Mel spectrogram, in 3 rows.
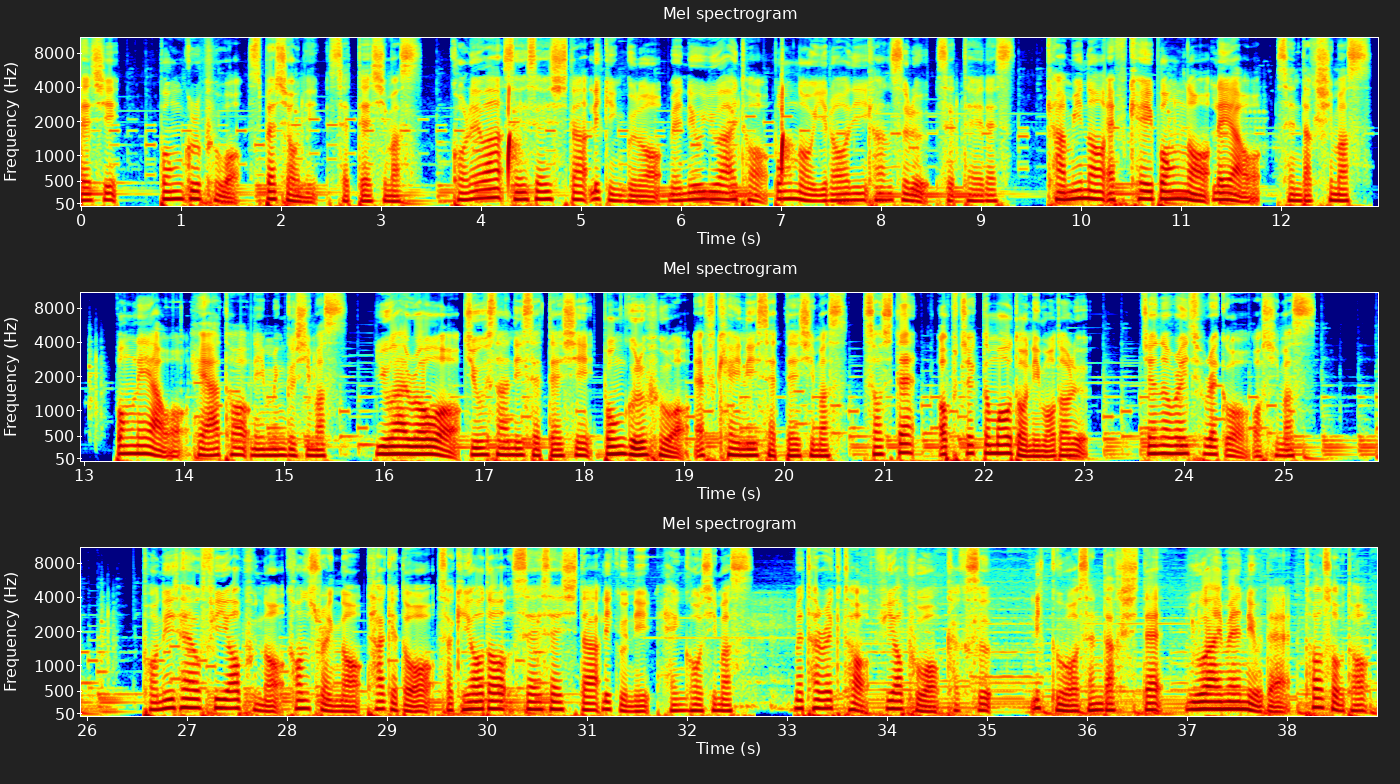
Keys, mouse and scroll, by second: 9.7-11.0 scroll up 1, 11.0 click, 12.5-13.6 scroll down 8, 13.6-16.1 drag, 16.3-20.2 drag, 22.0 ctrl+Tab, 23.9-24.9 scroll down 9, 24.9 click, 26.0 scroll down 6, 26.1 shift+middle click, 26.5 shift+middle click, 26.5 click, 27.3 click, 28.6 click, 28.9 click, 30.2-32.4 drag, 34.2 click, 34.9 click, 35.7 click, 37.0-38.9 drag.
